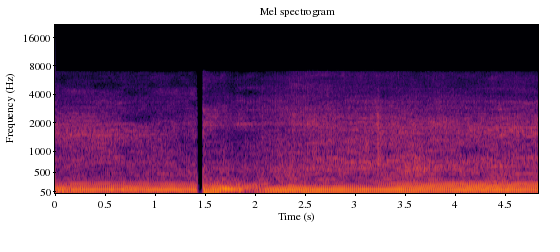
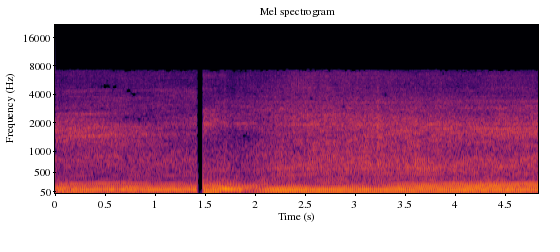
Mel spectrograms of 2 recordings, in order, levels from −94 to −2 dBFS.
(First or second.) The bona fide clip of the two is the second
